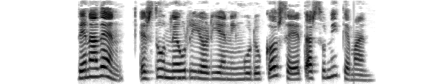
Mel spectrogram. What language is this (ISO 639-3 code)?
eus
